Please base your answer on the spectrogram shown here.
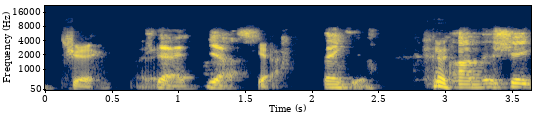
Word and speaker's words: Shai: I still don't know how to pronounce his name. Shai.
